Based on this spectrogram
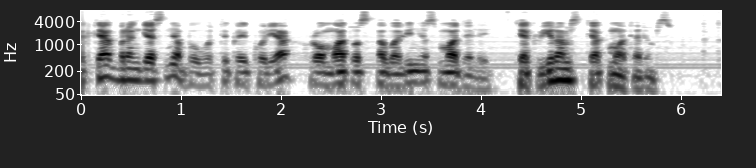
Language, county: Lithuanian, Kaunas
